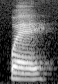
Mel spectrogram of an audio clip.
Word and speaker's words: weigh: There are some other words that have the same spelling and sound. So, we'll group these with the word eight. Wait. Wait. She entered her weight into the exercise app. We way.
